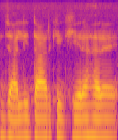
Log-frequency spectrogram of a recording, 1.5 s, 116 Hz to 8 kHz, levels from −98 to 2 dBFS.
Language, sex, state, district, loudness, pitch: Chhattisgarhi, male, Chhattisgarh, Sarguja, -16 LUFS, 115 Hz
